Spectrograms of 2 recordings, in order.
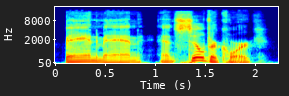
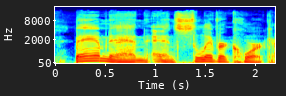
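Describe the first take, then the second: First: The opening sounds are said as ban man. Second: The opening sounds are said as bam nan. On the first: The speaker calls it wrong. "I can't tell you how many times I've pronounced that" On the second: The speaker calls it right. "But it's"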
